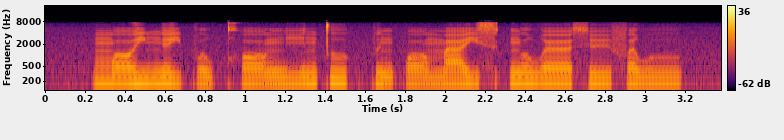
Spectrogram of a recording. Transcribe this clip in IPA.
mɔː˨˧jŋe˨˩j po˨˩wkʰɔː˨˩ŋiː˨˥nt̪uː˧k̚ pɪ˨˩ŋ pɔː˨˩maː˨˥jsɪ˨˥k̚ ŋo˧wœː˨˧syː˨fɐ˨˧w uː˧

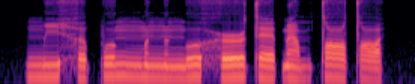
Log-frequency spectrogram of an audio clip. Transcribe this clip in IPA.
mihə pʊŋŋ͡mə̃ŋə̃ŋ ʊ hə˞tɛɓæ̃m tˤutˤɛ

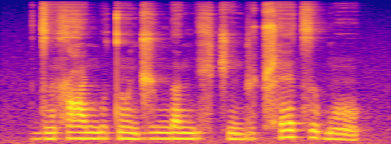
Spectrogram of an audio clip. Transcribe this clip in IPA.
d͡zɐ̃xʕɛŋutõ d͡ʒuŋɐŋix t͡ʃĩbʲuʈ͡ʂʰɛt͡sɯ bõ

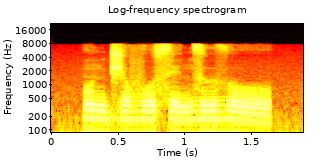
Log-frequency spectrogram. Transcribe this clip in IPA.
õnd͡ʒʌvose nzɯ ðo

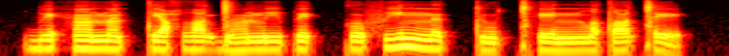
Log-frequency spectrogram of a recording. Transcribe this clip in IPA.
behãmã tːeħðˤa ɡ͡ǀãmipe kːofinːɤ tːu ǀʰenːɤtˤ ɔǀe

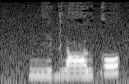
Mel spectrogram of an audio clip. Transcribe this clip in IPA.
n̪iɖi ʕɯɡɔ

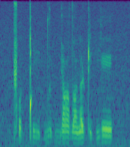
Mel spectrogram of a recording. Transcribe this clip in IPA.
ǁo ǃiːʔd̪ɯʔ ɡ͡biːdˤæɳy ʈiʔje

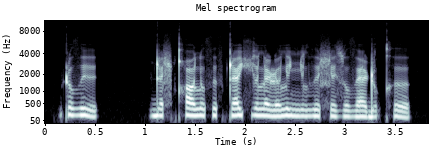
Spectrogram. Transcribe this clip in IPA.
ʈoðɪ | ɖæɬqʰo loθɪθʈæ çə læɭə leɲəlðɪ ɬezoðæ ɖokʰə

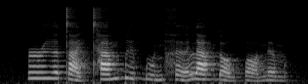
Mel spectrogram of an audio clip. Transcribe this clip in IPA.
ɹɨ˧ə̯t̪a˨˩˨jt̪ʰa˧˥mɓɨ˧ ɓu˨˩˦nhəː˨˩˦ la˧mɗɔ˨˩˨wɓɔ˨˩˨ nə˨˩m

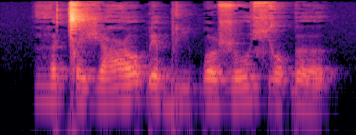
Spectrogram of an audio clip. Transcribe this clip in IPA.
ɦɐǀɛʒɐ ʕɔɓɛ biɓɔ ʐoɕɔ ɠʌ

